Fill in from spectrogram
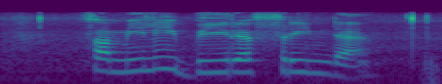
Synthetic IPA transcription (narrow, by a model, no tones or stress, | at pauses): fɐmilibiːɾəfrində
